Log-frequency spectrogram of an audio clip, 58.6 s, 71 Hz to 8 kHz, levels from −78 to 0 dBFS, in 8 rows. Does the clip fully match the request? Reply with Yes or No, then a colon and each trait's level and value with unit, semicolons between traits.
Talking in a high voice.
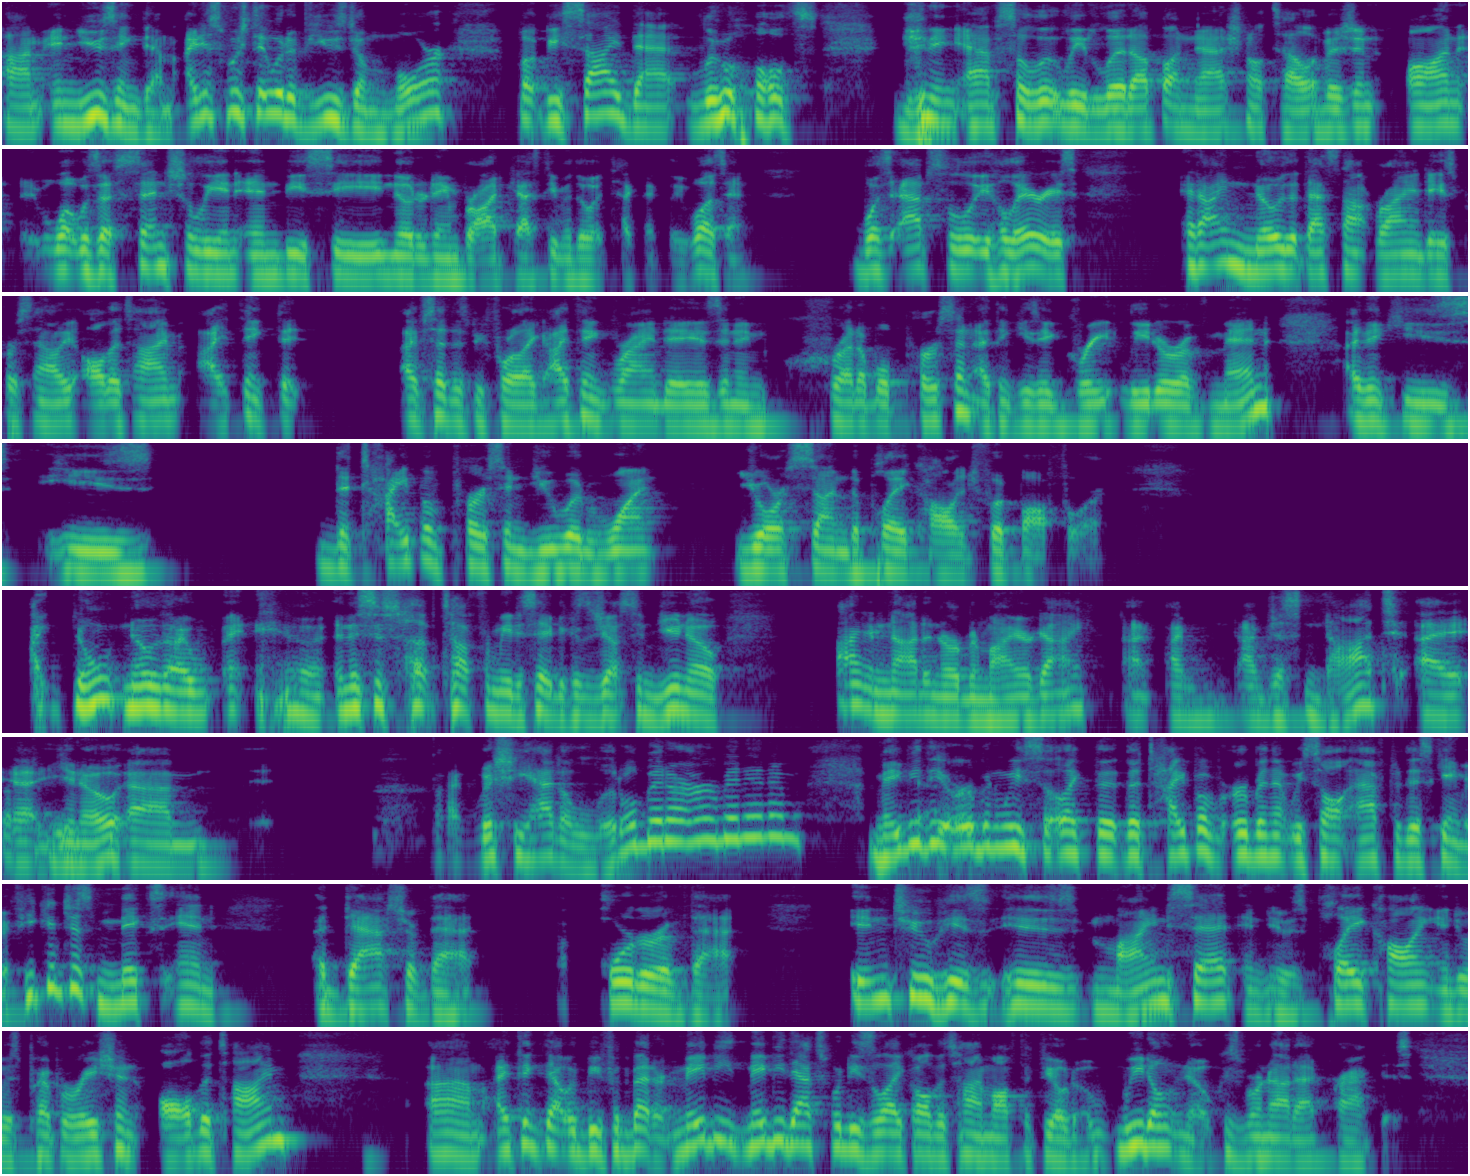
No: low, 135 Hz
